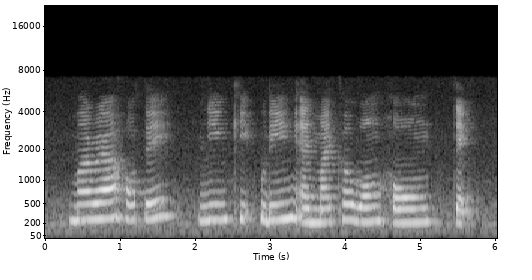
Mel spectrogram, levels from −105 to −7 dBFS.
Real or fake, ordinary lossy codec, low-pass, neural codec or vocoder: real; none; 7.2 kHz; none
